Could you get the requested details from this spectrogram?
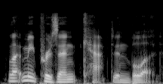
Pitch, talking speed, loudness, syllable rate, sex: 120 Hz, 185 wpm, -18 LUFS, 4.6 syllables/s, male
